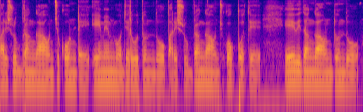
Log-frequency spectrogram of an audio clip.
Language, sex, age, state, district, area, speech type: Telugu, male, 18-30, Telangana, Vikarabad, urban, spontaneous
